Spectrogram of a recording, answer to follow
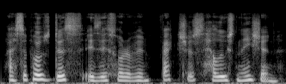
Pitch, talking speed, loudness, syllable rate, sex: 185 Hz, 190 wpm, -18 LUFS, 6.5 syllables/s, female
